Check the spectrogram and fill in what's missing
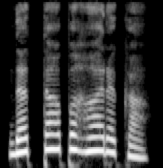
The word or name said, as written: ದತ್ತಾಪಹಾರಕ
